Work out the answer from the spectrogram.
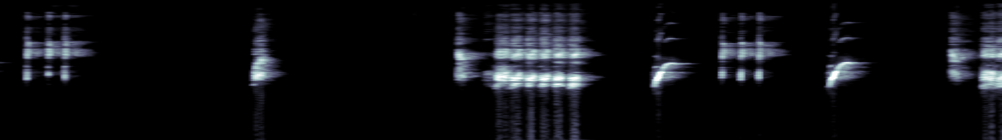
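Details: Blue-winged leafbird (cucak cungkok) master recording for training contest birds, with sharp, spicy filler phrases: high buzzy trills alternating with quick rising whistled sweeps, separated by short silences.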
